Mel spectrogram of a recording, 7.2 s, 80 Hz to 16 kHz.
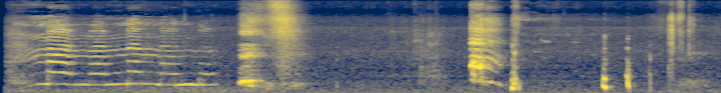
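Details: Adult man (a father) in a run of repeated sneezes, his 11th in a row: a child's whiny cry, then sharp explosive bursts, one sneeze followed by short snorts; sneezing.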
